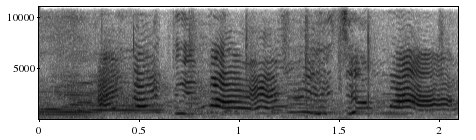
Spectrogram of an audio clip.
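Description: A group of young people laughing and talking excitedly over each other.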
